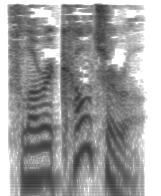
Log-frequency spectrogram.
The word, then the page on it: floricultural: British English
